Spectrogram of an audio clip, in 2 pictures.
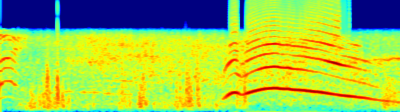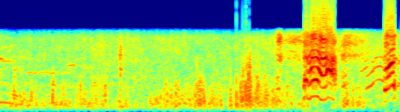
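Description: A long whooping shout about two seconds in, its pitch rising and then falling away over more than a second, with a shorter vocal call near the end. Under it runs the steady noise of a moving amusement ride, with small knocks and rattles.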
